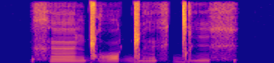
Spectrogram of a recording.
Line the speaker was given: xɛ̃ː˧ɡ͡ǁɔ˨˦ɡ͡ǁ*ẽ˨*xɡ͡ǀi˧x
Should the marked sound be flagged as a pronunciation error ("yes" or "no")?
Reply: no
